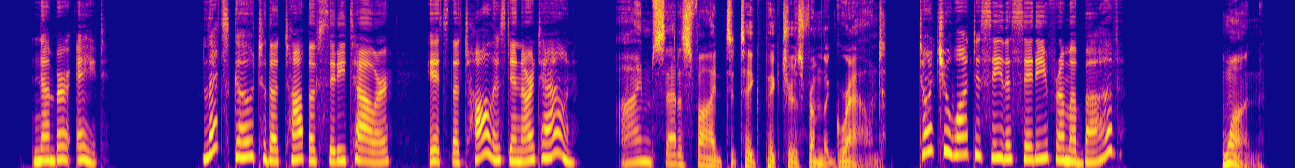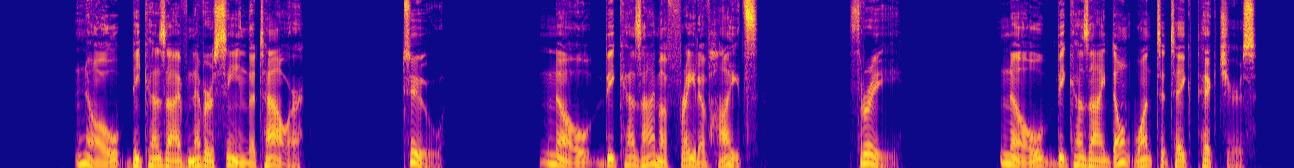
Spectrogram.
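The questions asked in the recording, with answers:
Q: Don't you want to see the city from above?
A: 2: No, because I'm afraid of heights.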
